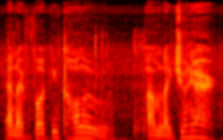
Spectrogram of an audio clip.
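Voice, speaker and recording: A man's voice: on the low side, normal speed, a little hiss or hum. A man chatting casually with a friend while playing a shooter game, rambling and swearing with lots of fillers and restarts. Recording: steady game gunfire behind the voice. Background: gunfire and clicks from the game.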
